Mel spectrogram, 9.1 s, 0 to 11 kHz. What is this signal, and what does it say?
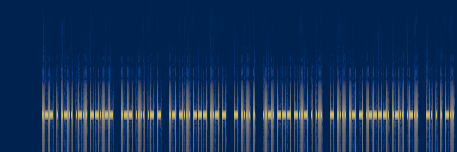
Morse code, heard as a keyed tone, about 50 wpm, 700 Hz. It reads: WELL, WHAT ABOUT THE FOXES THAT'LL NEED
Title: A Sound Of Thunder 50wpm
